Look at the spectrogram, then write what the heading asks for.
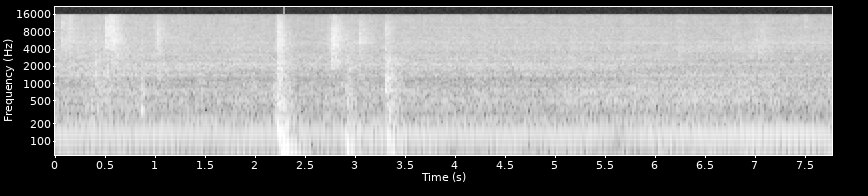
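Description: Holden VE Commodore engine idling with a steady low hum. Three sharp knocks come between about two and three and a half seconds in, the first the loudest.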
